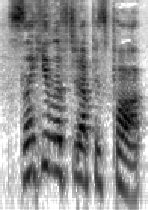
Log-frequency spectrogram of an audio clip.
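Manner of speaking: usual speaking voice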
